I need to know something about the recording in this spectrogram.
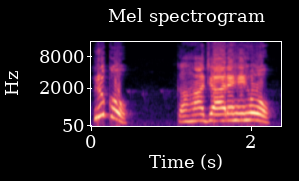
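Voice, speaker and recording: A woman puts on an imperious young bride who behaves like royalty in a comic tale. The voice is high and animated, bossy and commanding. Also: slow pace, heavily acted. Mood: haughty. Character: imperious young daughter-in-law acting like a queen. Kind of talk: comic story dialogue.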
